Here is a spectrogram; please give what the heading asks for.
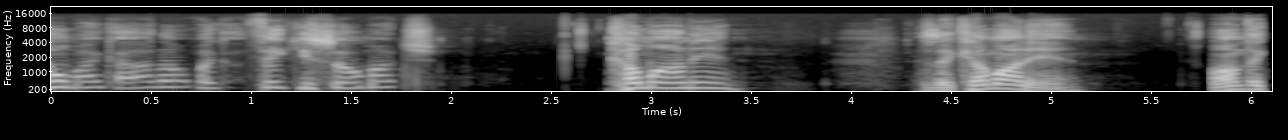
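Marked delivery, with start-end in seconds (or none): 0.0-2.0 high, thin, mock-tearful voice; tearful thanks. Marcia receives the envelope of money, imitated tearful thanks. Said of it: "bursts into tears". 2.8-3.5 high-pitched, imitated teary invitation; tearful welcome. Marcia asks the giver inside after crying, tearful welcome. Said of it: "bursts into tears".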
